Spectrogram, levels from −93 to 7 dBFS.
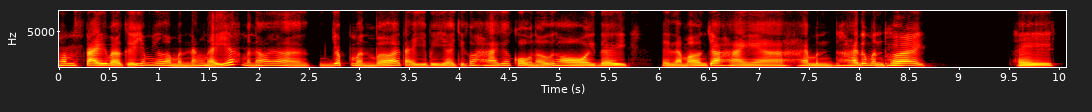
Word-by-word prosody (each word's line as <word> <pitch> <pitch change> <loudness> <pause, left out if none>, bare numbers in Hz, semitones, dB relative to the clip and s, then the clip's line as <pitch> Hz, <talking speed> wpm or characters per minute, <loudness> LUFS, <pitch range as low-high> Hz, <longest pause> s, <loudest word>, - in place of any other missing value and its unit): homestay 270 -2 +2
và, 220 -3 +3
kiểu, 195 +1 -2
giống 280 +5 -4
như 285 -2 -3
là, 250 - +1
mình 205 -3 -4
năn 225 +2 -3
nỉ 205 - 0
á, 340 - +2
mình 235 -7 -8
nói, 265 +5 -3
à, 225 -6 -3 0.2
giúp 215 +8 -2
mình 210 -5 -3
với, 230 +6 +3
tại 190 - -4
vì 210 +1 -2
bây 225 +1 -1
giờ 210 -3 -1
chỉ 210 - -7
có 280 - -4
2 245 -4 -3
cái 270 +2 -4
cô 240 -3 0
nữ 205 +4 -3
thôi 230 -3 +2
đi 235 0 +3 0.4
thì 205 - -4
làm 195 -1 -2
ơn 230 +2 +2
cho 250 +1 +5
hai, 220 -3 -2
a, 225 0 -1
hai 235 0 -5
mình 210 -2 -3
hai 235 0 -1
đứa 260 - -1
mình 255 -5 -2
thuê, 280 -3 +4 0.9
thì 230 0 +5
230 Hz, 245 wpm, -23 LUFS, 220-255 Hz, 0.9 s, cho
